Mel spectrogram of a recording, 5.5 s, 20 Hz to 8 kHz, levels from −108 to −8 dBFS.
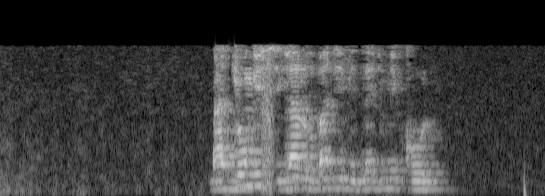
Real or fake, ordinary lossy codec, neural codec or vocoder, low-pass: real; AAC, 16 kbps; none; 7.2 kHz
